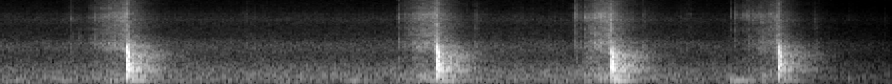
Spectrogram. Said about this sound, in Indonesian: Ini kita potong, lalu kita cincang.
